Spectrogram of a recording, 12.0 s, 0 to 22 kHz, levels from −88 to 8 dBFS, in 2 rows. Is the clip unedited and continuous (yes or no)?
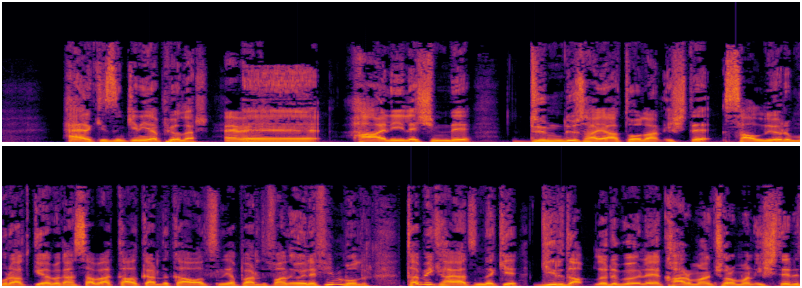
no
